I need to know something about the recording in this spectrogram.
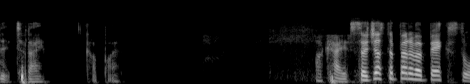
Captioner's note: non-english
